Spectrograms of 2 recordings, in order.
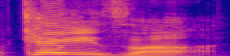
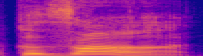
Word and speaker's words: Kaison: I'm a quison, not a kazan.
